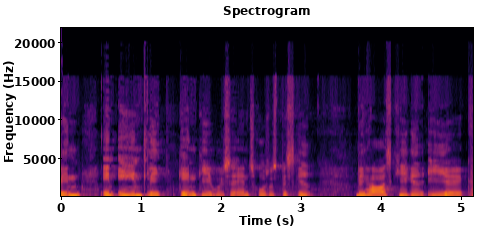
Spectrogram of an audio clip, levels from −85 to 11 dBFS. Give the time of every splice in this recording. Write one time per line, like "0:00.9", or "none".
none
